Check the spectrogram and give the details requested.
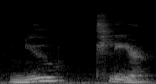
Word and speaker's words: nuclear: the sound of new clear sounds like new clear energy mhm new clear clean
